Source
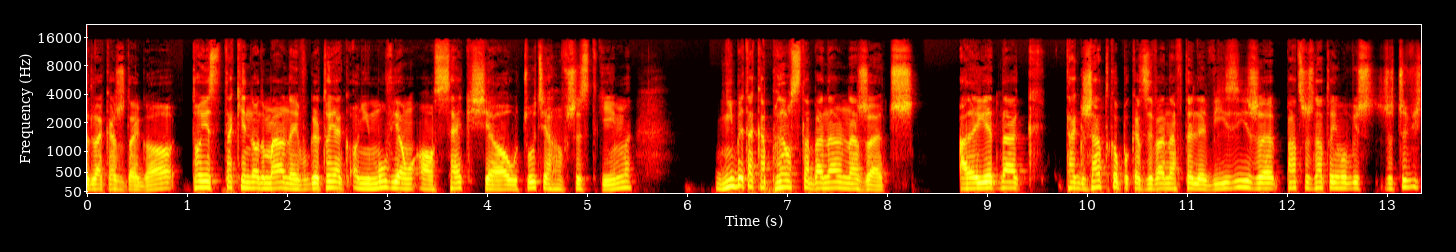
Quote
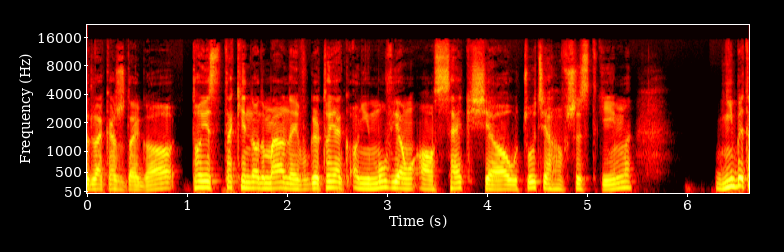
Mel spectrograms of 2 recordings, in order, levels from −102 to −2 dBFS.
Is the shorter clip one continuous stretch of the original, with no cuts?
yes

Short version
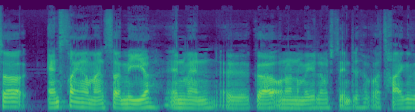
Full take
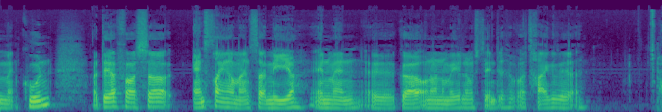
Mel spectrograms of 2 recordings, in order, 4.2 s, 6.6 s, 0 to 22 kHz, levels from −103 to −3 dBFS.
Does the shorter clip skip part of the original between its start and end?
no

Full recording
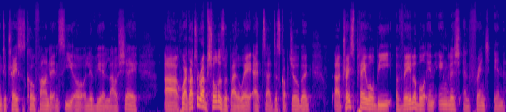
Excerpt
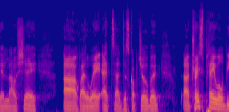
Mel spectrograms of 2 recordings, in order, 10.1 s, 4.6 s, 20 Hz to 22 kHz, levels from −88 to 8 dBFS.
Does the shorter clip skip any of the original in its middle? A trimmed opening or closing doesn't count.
yes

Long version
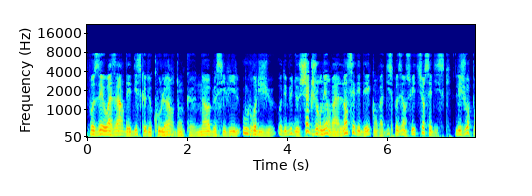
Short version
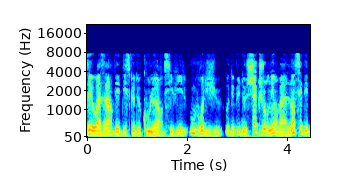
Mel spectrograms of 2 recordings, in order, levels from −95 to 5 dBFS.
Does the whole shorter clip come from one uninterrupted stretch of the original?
no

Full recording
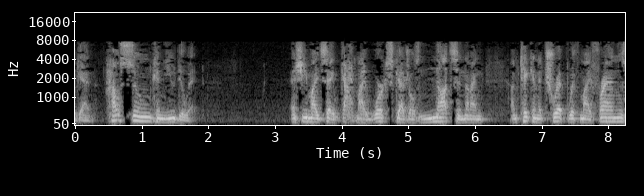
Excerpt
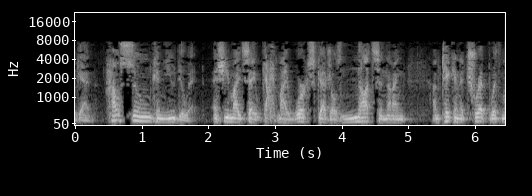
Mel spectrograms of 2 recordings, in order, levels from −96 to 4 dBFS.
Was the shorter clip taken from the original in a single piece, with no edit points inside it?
no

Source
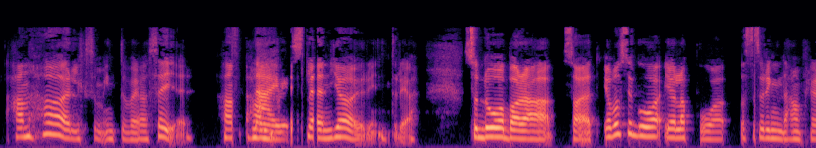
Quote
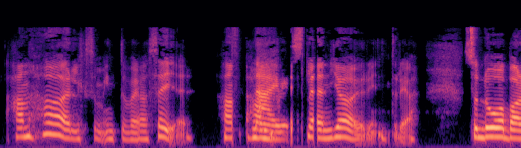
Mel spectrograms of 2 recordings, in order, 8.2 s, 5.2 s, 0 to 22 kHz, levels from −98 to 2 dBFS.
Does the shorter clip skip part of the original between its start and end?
no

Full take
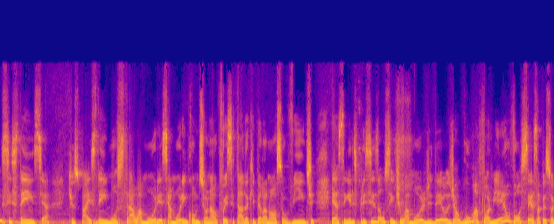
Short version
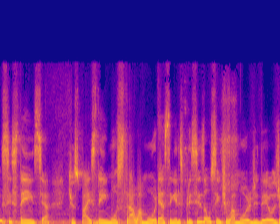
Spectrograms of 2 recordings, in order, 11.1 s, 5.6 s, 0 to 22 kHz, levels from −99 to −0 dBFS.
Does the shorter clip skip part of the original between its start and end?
yes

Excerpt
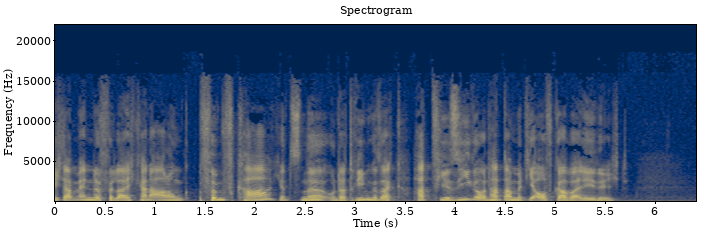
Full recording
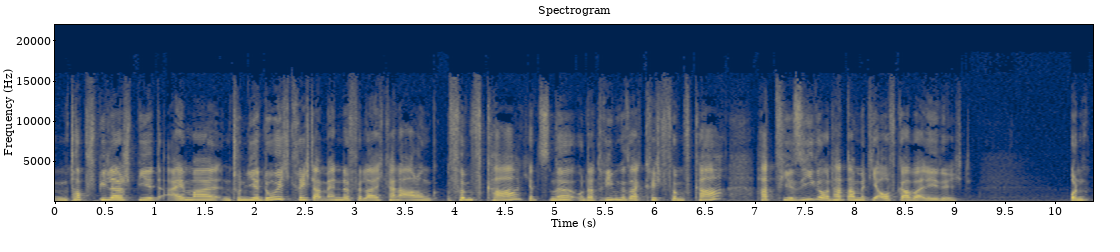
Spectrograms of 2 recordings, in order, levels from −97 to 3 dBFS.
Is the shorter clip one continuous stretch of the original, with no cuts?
no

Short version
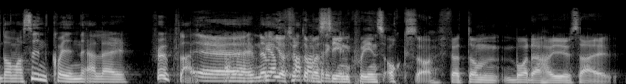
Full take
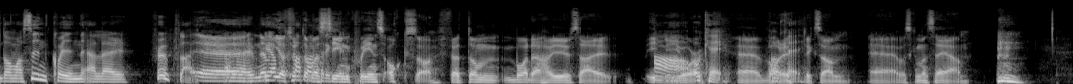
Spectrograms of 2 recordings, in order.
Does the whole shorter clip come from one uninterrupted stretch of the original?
yes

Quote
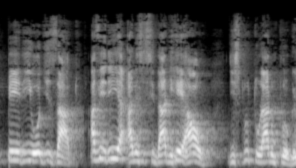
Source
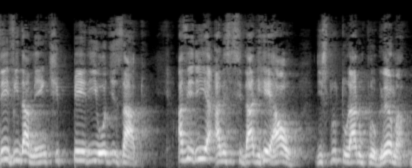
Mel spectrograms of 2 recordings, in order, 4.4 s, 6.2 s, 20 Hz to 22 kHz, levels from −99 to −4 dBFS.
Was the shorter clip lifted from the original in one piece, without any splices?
no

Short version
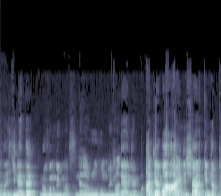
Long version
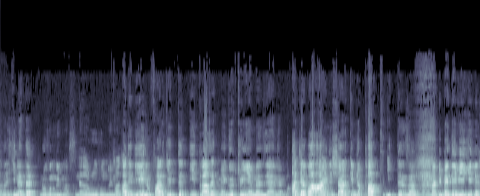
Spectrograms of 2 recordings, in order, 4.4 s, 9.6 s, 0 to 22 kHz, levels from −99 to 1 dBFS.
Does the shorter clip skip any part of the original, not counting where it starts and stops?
yes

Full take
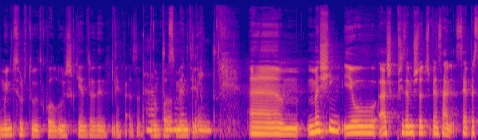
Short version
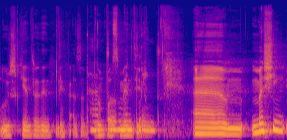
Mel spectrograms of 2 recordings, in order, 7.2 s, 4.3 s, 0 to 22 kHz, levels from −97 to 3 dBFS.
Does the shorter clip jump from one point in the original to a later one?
no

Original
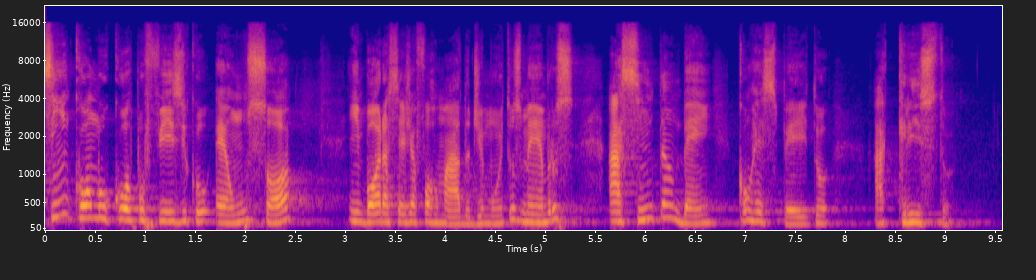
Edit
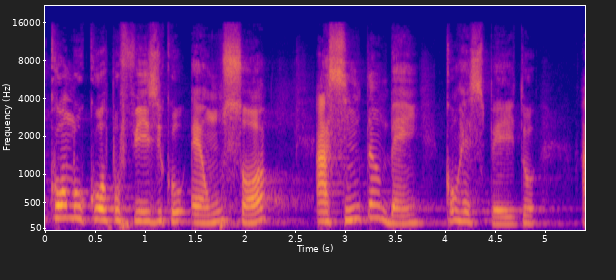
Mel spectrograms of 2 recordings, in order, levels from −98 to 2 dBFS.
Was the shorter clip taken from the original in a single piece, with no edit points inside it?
no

